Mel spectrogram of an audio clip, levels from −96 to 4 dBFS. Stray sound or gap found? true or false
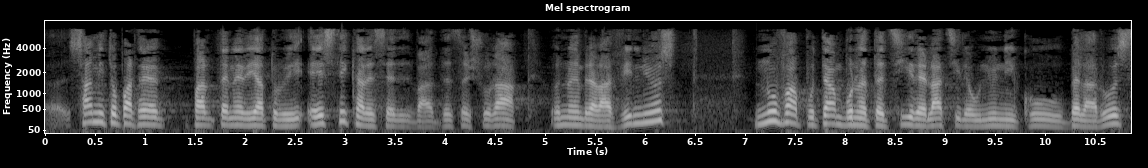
false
